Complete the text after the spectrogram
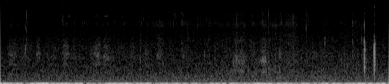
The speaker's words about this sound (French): Ah, un chien, j'aperçois un chien, peut-être que c'est le chien du gardien, oui, peut-être.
